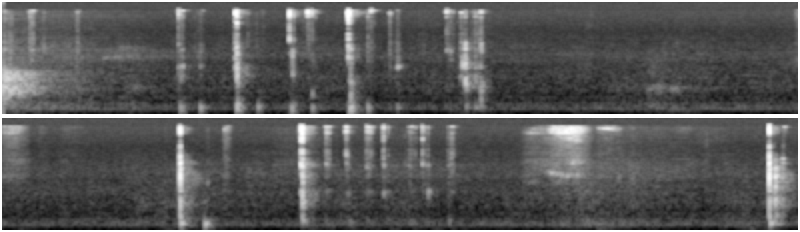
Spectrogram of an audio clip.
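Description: Faint keystrokes on a computer keyboard: a quick run of light clicks in the first two seconds, then a few more taps near the middle as a word is typed.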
